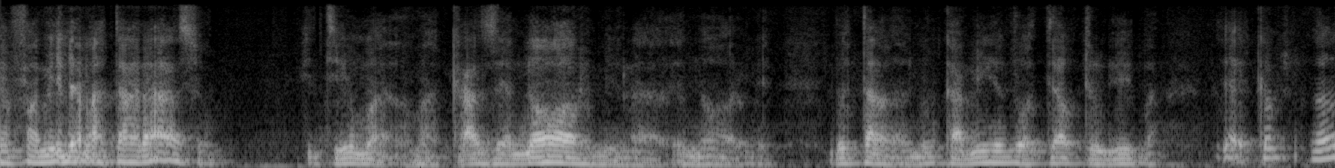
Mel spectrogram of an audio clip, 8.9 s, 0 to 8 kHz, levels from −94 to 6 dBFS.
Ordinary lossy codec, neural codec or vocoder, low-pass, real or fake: AAC, 48 kbps; codec, 16 kHz, 4 kbps, FreqCodec, smaller model; 7.2 kHz; fake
